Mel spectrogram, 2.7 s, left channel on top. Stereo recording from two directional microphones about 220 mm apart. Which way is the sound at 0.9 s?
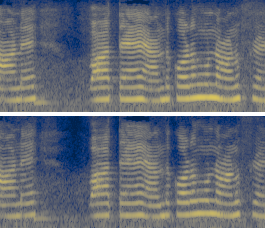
15° right (ahead or behind).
